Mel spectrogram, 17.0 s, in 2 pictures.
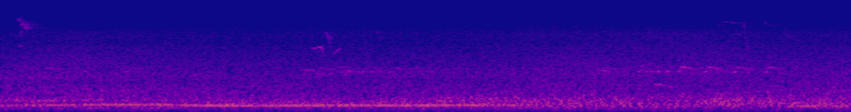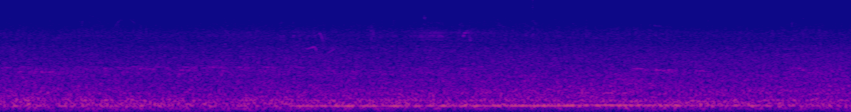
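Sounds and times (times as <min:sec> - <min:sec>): faint bird chirps and calls: 0:03.0 - 0:04.0, 0:06.0 - 0:07.9.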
